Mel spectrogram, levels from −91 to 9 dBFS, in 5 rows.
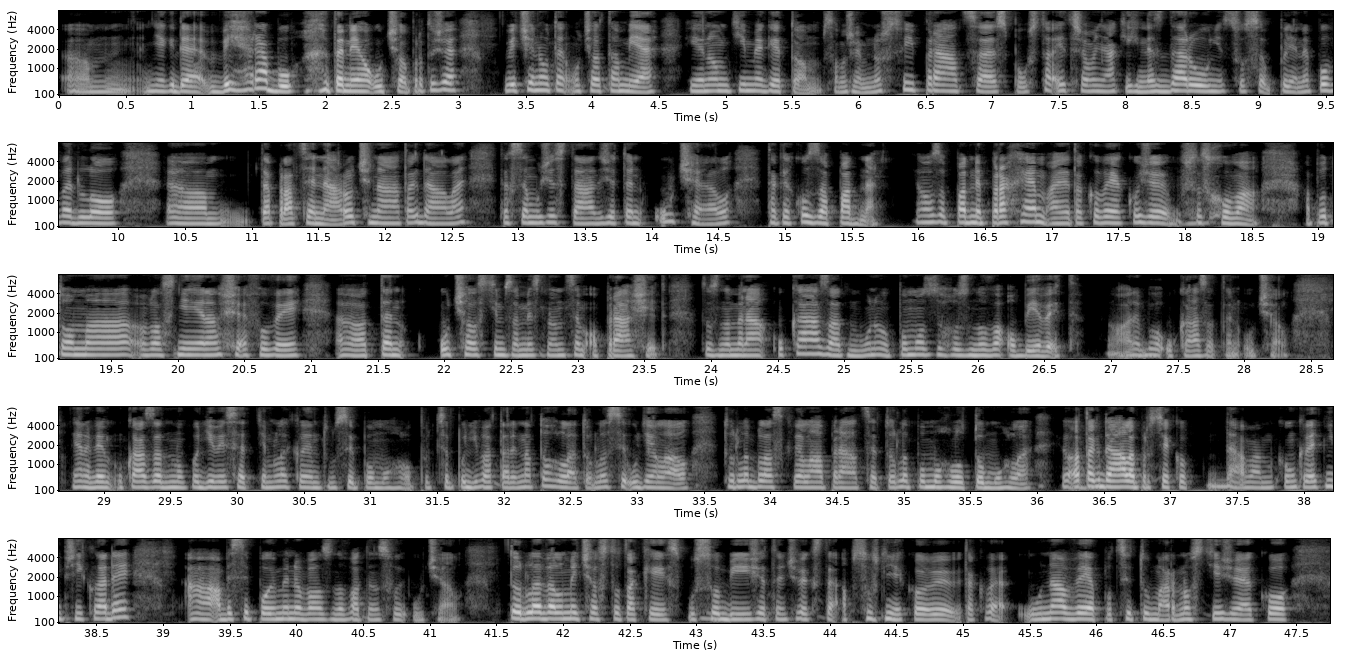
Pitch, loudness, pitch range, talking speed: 200 Hz, -23 LUFS, 190-215 Hz, 185 wpm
